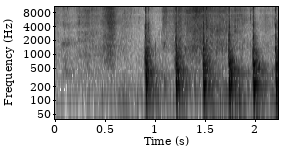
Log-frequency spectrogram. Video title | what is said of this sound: First Look at a 1975 Pontiac Firebird eSprit: Is It Worth The Rescue? | It sounds tinny, not putty, that's good.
